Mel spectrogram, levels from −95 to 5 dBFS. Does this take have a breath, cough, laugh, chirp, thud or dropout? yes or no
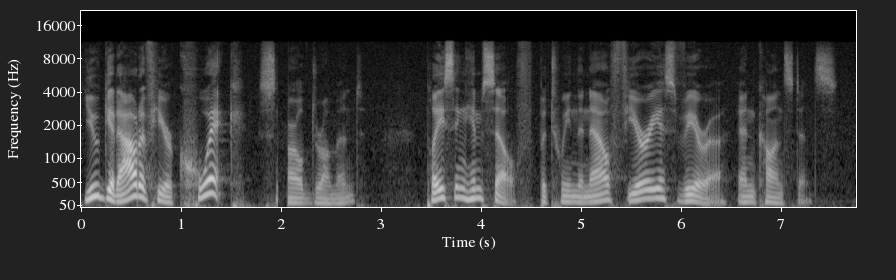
yes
